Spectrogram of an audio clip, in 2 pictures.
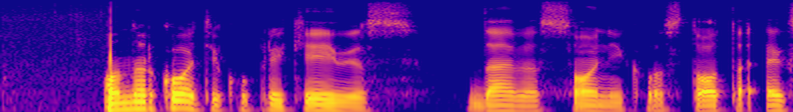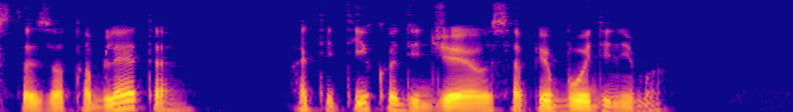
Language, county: Lithuanian, Vilnius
